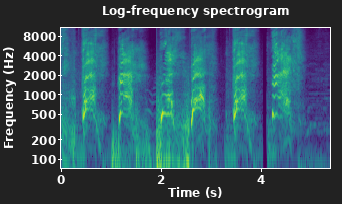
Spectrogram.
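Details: Girl having a sneezing fit, from a sneeze compilation: about six quick sneezes, each a sharp inhaled catch followed by a burst of air, some voiced; repeated sneezing.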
